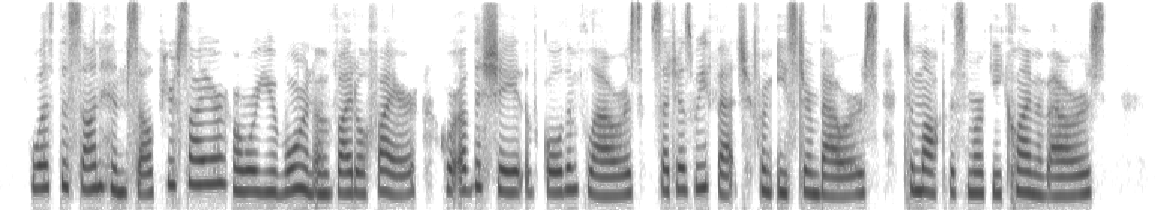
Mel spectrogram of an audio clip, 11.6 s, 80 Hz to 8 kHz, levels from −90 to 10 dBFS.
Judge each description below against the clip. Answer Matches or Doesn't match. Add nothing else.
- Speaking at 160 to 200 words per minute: Matches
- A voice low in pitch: Doesn't match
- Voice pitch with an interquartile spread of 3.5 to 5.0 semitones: Doesn't match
